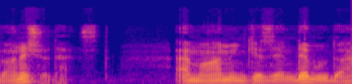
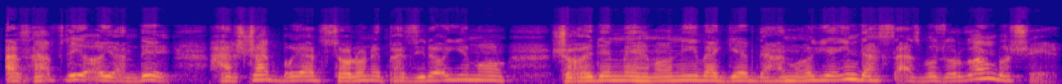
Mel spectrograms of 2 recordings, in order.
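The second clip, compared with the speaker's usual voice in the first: higher, eager Ivan dreaming of fame; excited Ivan; 10 semitones higher than usual. A narrator's reading. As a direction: gush about the parties to come. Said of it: "با همان هیجان ادامه داد".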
